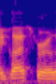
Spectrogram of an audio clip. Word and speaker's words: Glassboro: Am I pronouncing that correctly? – Yeah, Glassboro.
